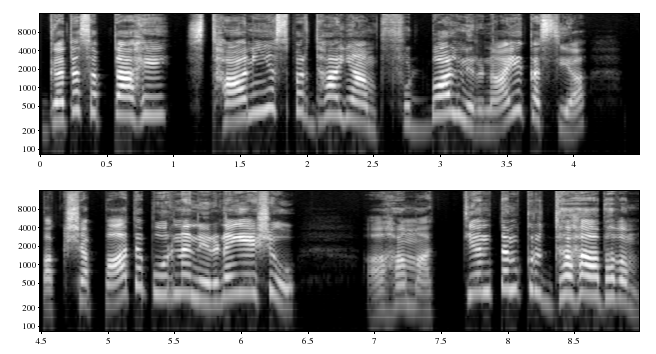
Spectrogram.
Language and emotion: Sanskrit, angry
